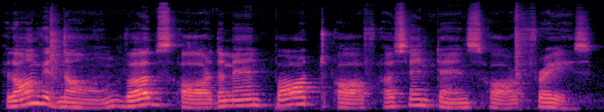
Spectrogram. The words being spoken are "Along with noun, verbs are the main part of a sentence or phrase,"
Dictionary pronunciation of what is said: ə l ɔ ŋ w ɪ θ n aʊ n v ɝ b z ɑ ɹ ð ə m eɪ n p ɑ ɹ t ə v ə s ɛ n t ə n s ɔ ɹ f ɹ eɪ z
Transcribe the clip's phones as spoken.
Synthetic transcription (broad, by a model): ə l ɔ ŋ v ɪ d n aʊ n v ɝ b z ɑ ɹ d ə m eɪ n p ɑ ɹ t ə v ə s ɛ n t ə n s ɔ ɹ f ɹ eɪ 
